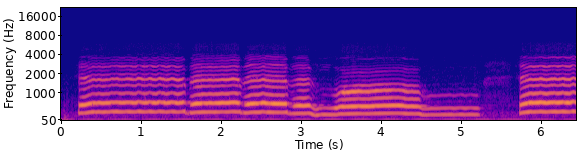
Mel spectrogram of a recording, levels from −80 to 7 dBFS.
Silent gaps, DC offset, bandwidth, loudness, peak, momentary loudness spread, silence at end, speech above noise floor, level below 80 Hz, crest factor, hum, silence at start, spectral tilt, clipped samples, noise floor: none; under 0.1%; 6.2 kHz; -22 LUFS; -8 dBFS; 12 LU; 0 s; 25 dB; -50 dBFS; 12 dB; none; 0.05 s; -7 dB/octave; under 0.1%; -47 dBFS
